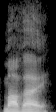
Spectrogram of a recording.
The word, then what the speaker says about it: mauve: And then people be like, hey, how do you pronounce M-A-U-V-E? It's a color. – Mauve. – It's mauve. – Dang it. – No, and everyone's listening. It's mauve. It's mauve.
